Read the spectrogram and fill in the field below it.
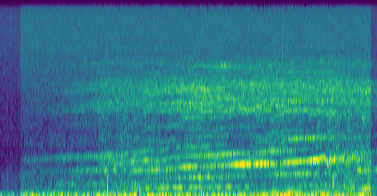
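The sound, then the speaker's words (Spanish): Loud, distorted electric guitars climb steadily in pitch over a thick wash of noise, imitating a revving motorcycle engine, sustained for several seconds with no voices. “que empieza con esas eh, guitarras moto clásicas y que, que tanto bien hacen.”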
